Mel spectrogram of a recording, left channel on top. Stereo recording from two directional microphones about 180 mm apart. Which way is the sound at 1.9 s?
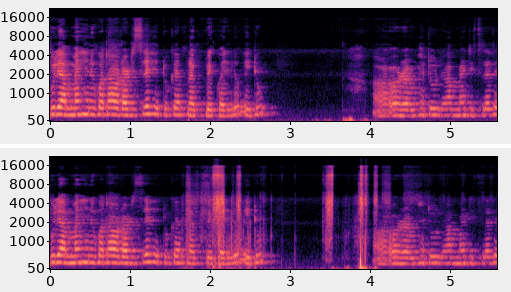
45° left (ahead or behind).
